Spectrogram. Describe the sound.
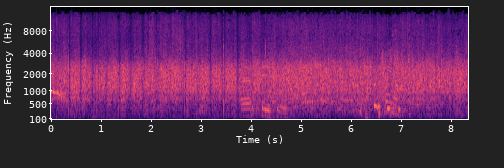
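A crowd applauds steadily, dense clapping filling the whole stretch at an even loudness, with a few faint voices and cheers rising briefly through it midway and near the end.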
